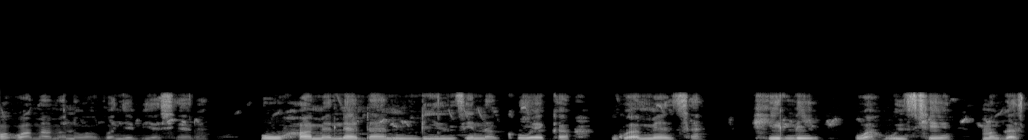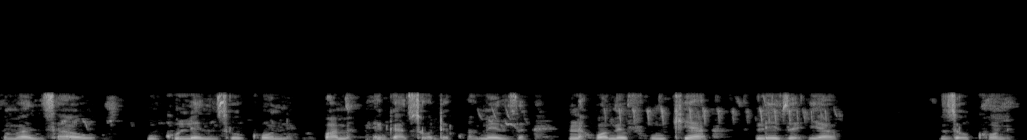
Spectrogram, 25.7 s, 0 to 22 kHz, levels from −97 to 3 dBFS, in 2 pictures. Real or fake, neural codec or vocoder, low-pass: fake; vocoder, 24 kHz, 100 mel bands, Vocos; 7.2 kHz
